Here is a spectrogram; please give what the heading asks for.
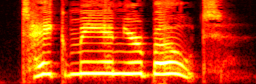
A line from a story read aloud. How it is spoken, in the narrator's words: she cried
